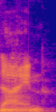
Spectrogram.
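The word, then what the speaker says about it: Dúnedain: Dunedain. Dunedain. Yes. Okay, I keep trying to put like extra syllables in there. Dunedain. No And- extra syllables, just extra diacritics.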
